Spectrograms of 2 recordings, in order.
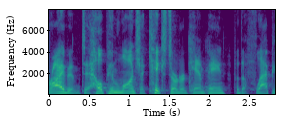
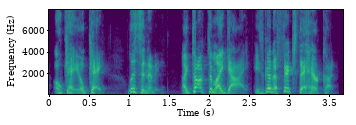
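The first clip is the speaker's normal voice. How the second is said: louder Jerry; 6 semitones higher, 7 dB louder, faster than usual. Acted. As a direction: reassure with news. Jerry speaks.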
